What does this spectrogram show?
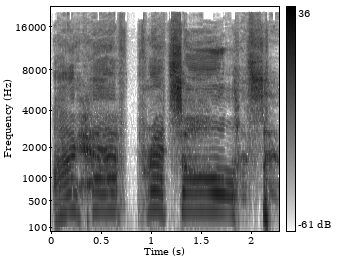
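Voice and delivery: play-acted very high, shrill, top-of-lungs scream. Retelling a man screaming at people to come buy pretzels, imitating someone screaming. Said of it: "at the top of his lungs".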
